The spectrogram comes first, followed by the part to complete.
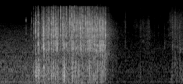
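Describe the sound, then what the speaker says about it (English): A deck of tarot cards is shuffled close by in a single brisk riffle lasting under a second, a crisp papery flutter that stops abruptly into quiet. "Let's just shuffle first."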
